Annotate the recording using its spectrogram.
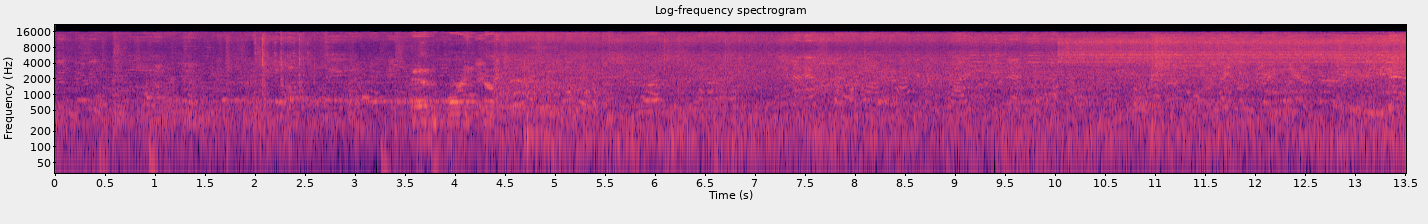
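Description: A crowd of people chatters nearby in an echoing hall.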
